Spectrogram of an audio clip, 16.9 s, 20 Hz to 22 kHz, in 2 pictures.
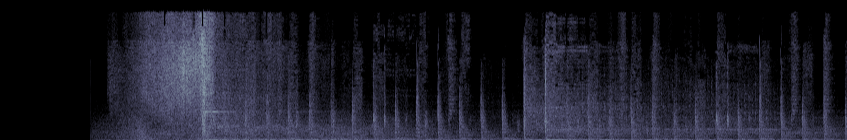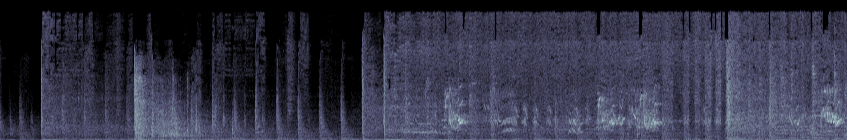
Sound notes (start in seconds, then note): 1.0 transition whooshing; 2.1 suspenseful music; 9.8 gun firing; 12.3 birds chirping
